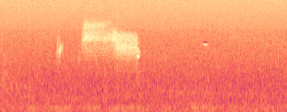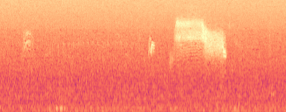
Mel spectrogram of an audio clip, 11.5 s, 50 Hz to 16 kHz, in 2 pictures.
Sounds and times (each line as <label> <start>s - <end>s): birds 1.1s - 2.8s
insects 1.1s - 2.8s
birds 6.2s - 10.8s
insects 9.2s - 10.3s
